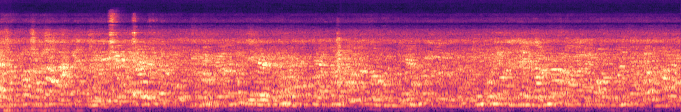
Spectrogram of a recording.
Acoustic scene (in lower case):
restaurant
